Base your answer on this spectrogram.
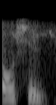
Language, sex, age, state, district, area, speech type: Bengali, male, 30-45, West Bengal, Birbhum, urban, conversation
